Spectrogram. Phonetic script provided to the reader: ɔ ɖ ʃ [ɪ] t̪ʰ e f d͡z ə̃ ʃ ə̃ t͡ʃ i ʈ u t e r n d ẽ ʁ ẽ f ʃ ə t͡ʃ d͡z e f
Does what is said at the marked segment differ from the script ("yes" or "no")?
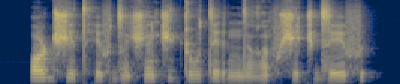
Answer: no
